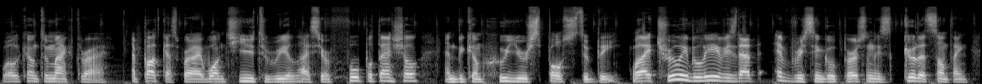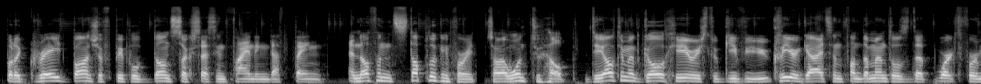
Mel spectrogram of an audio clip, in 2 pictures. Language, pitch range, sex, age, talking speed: English, 120-150 Hz, male, 20-39, 220 wpm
